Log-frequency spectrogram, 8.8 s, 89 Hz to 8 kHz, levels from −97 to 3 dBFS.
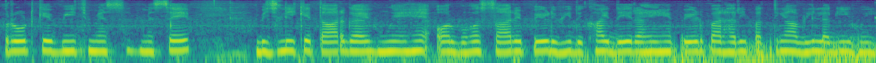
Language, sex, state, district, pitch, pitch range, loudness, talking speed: Hindi, female, Bihar, Darbhanga, 205 Hz, 200-210 Hz, -12 LUFS, 200 wpm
